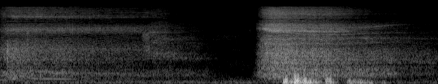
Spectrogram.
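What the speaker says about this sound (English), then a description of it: "Take a deep breath." A slow, soft exhale fades to near silence, then a sharper, louder breath follows close to the mic, alone and without speech.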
